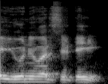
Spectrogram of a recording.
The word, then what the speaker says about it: university: the first letter but when we pronounce it the sound refers to the consonant that is a unit a university yeah one way these sort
